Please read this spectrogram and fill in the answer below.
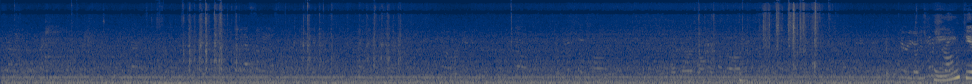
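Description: Steady low rumble and a constant hum inside a stationary car, with faint muffled voices and a few light clicks and handling noises, around four seconds in and again near the end.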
